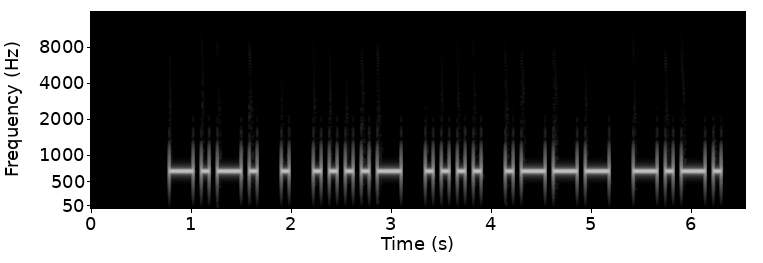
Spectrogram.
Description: Morse code, heard as a keyed tone, about 15 wpm, 700 Hz. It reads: CE4HJC
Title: DXCC-100 Call Signs - 6 Characters - Repeated 2x - 15wpm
